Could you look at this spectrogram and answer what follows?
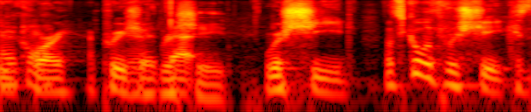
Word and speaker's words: Rashid: Rashid, which is what it had because it had raw and then shid. R A S H I D.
